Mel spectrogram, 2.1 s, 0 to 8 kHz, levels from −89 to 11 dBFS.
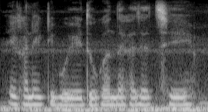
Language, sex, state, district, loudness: Bengali, female, West Bengal, Cooch Behar, -13 LUFS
